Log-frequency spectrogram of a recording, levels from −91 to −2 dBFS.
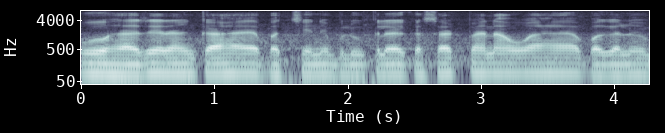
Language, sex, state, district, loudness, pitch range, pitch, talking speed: Hindi, male, Chhattisgarh, Raipur, -17 LUFS, 85-90 Hz, 90 Hz, 225 wpm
